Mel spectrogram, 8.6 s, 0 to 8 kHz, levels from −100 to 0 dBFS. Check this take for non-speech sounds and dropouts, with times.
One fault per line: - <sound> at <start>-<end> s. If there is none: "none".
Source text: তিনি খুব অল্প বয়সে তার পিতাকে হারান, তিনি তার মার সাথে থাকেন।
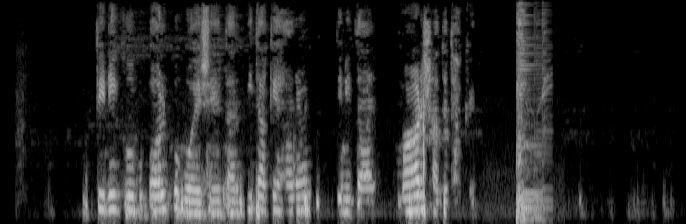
- thud at 6.5-6.9 s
